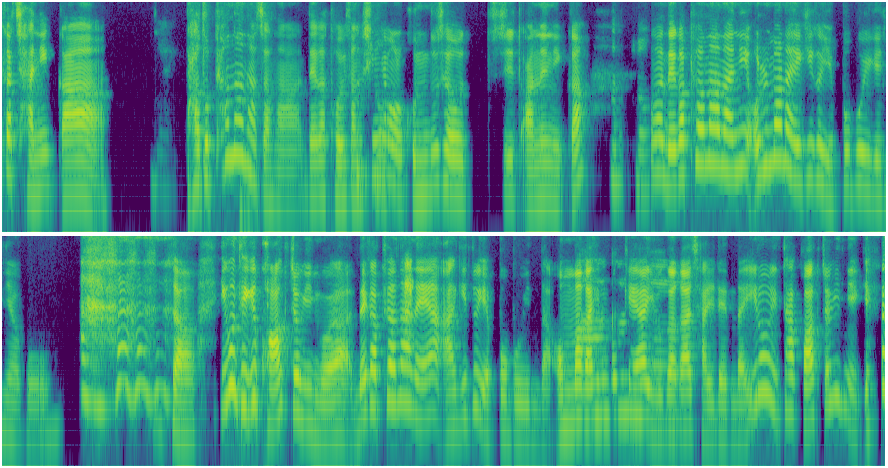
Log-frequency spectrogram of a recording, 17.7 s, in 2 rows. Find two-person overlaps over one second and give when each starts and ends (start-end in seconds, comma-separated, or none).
14.5-15.7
